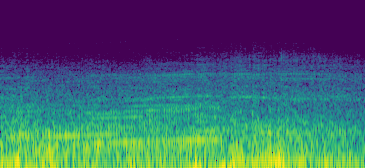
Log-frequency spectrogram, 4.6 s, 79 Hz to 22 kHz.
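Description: A 2020 Honda Africa Twin Adventure Sports ES motorcycle engine pulls steadily under way on a cold, windy day, a continuous close rumble with gentle rises in pitch and wind noise mixed in, no voices.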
